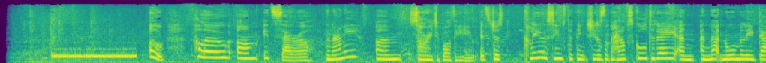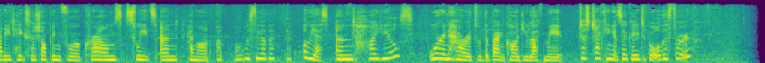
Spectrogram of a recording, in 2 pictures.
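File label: uk, English - England; harrods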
